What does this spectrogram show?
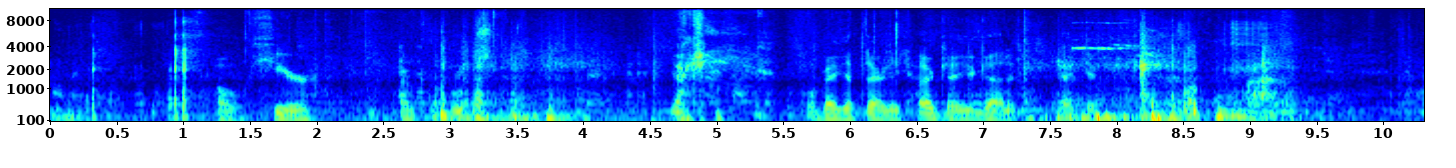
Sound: background conversations

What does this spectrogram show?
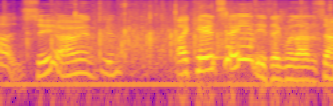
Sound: applause

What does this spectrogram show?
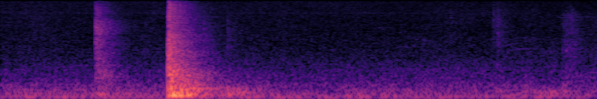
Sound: door closes

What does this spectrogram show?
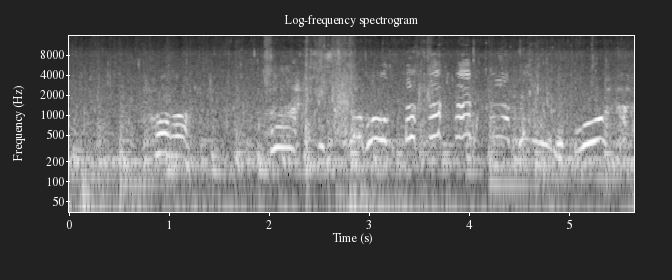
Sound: laughing

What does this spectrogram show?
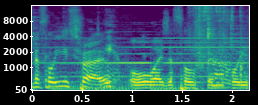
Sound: whistle blows

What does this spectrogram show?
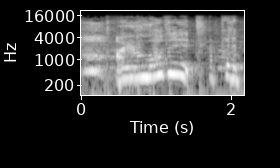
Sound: gasps

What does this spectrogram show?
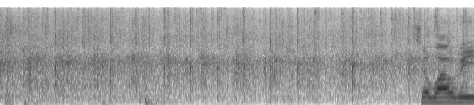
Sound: applause continues

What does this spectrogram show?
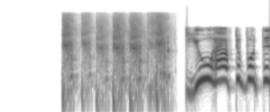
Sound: minecraft eating noises

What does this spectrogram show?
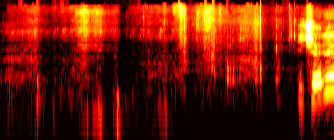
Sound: wind sound

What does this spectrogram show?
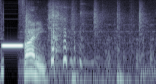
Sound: laugh

